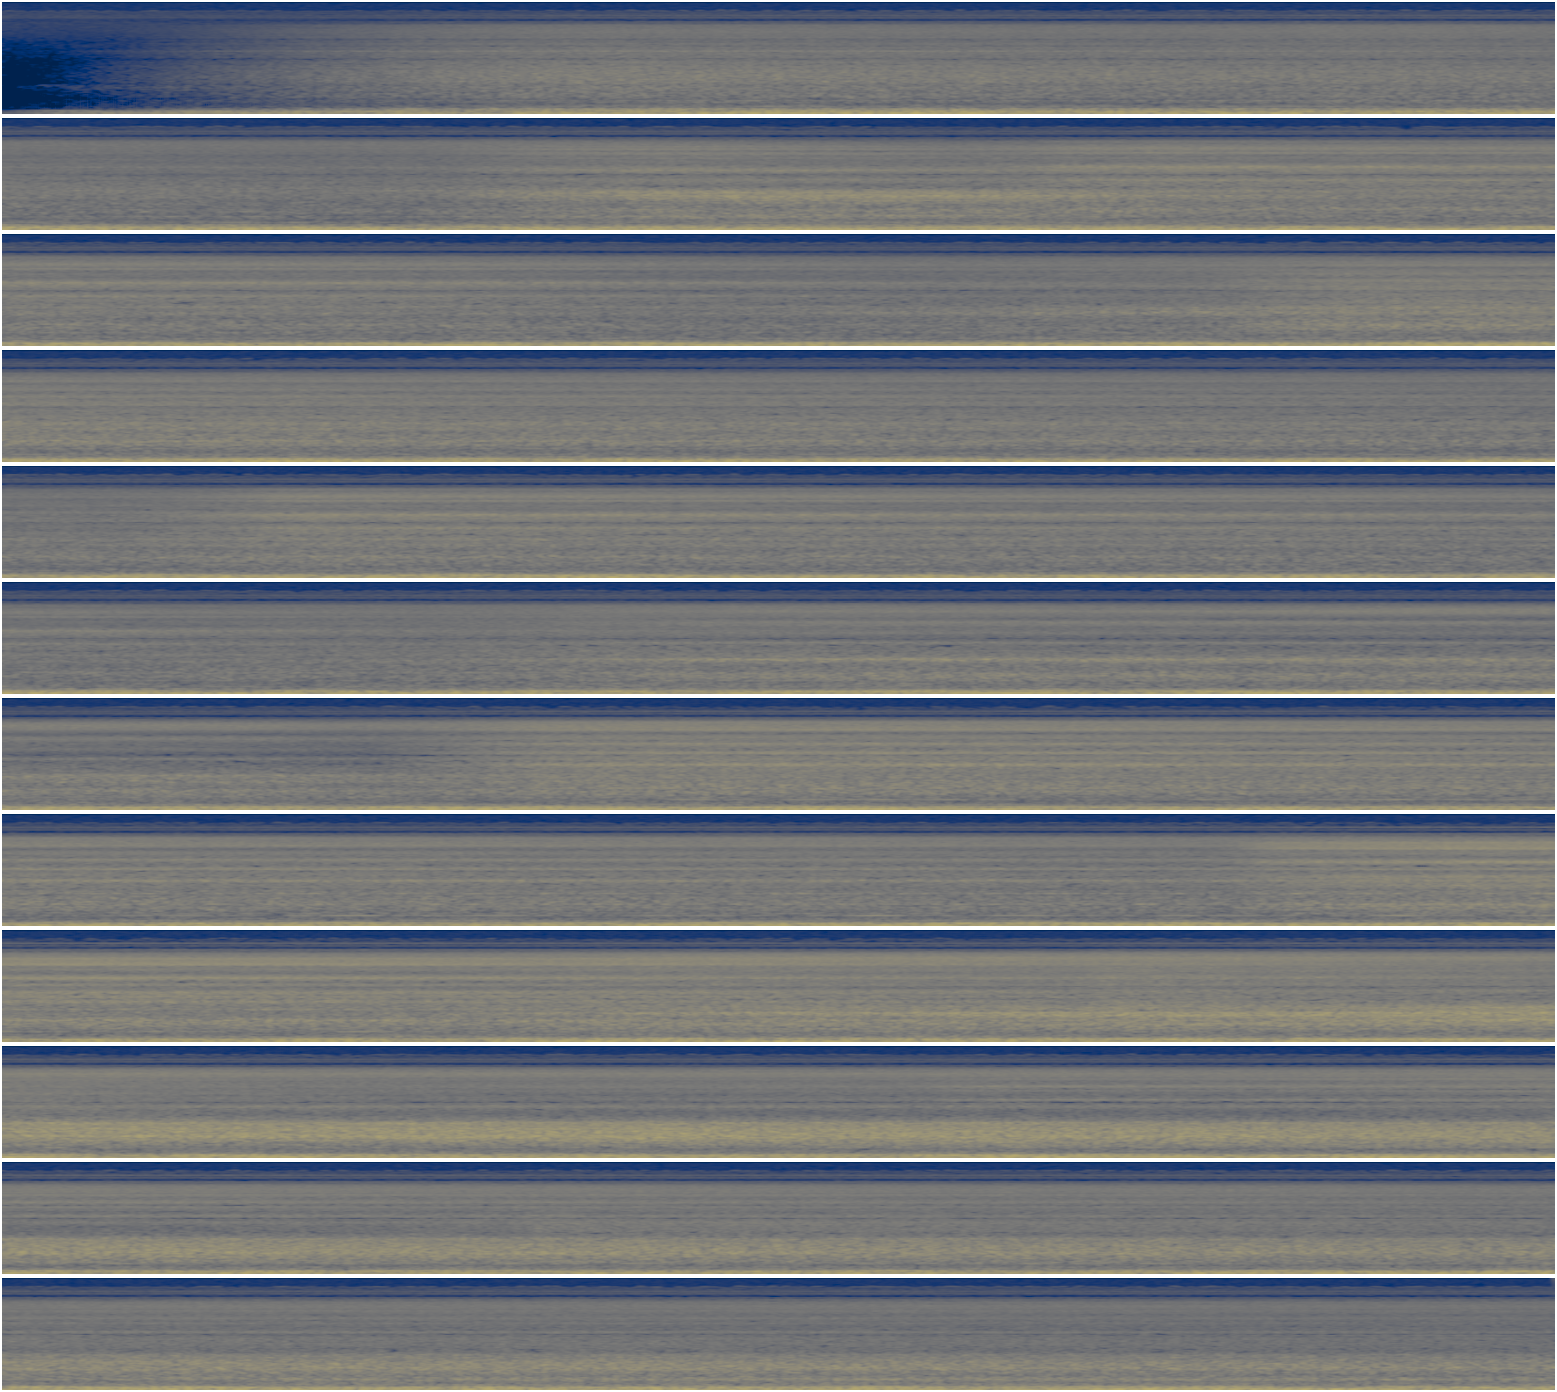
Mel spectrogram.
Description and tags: AMB HORROR TIPO RESPIRO
terrifying rumble environment horror suffered breathing
anxious, bass, breathing, creepy, deep, drama, environment, haunted, horror, phantom, rumble, sinister, spooky, suffered, suspense, terrifying, terror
